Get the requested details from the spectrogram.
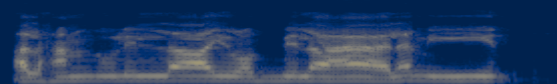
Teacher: الحمد للہ کی لام سے پہلے زبر آ رہی ہے لیکن لام پھر بھی موٹا نہیں ہو رہا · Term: باریک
